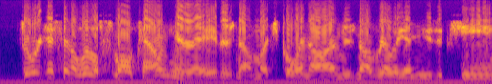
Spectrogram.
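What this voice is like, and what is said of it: Canadian accent. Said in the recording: “I thought I recognized the accent, man. ... it's got to be Canada.”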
